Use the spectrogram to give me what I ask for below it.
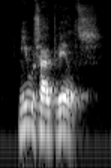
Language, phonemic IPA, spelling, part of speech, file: Dutch, /ˈniwzœytˌwels/, Nieuw-Zuid-Wales, proper noun, Nl-Nieuw-Zuid-Wales.ogg
- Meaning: New South Wales (a state of Australia, located in the southeastern part of the continent; a former British colony from 1788 to 1901)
